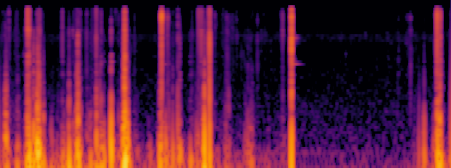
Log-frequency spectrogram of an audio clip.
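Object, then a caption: Silicone ear model scraped by a metal pick. A metal dental pick scrapes inside the hollow ear canal of a white, soft silicone ear on a binaural microphone. The scratching comes through as deep, muffled thuds and rumbles with sharp bright clicks, about ten strokes in an irregular rhythm. There is a quieter lull near the end before a final pair of scrapes.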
